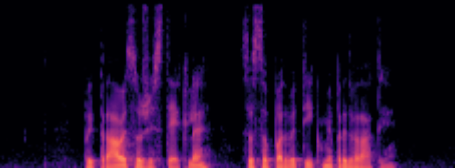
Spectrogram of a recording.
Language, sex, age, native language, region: Slovenian, male, 30-49, Slovenian, Central Slovenia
